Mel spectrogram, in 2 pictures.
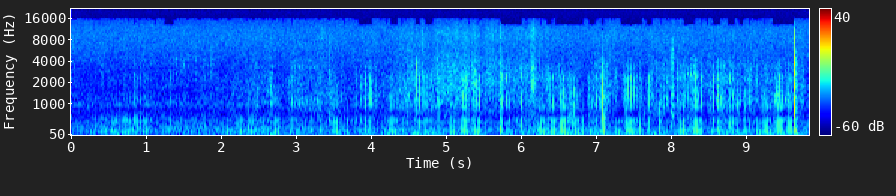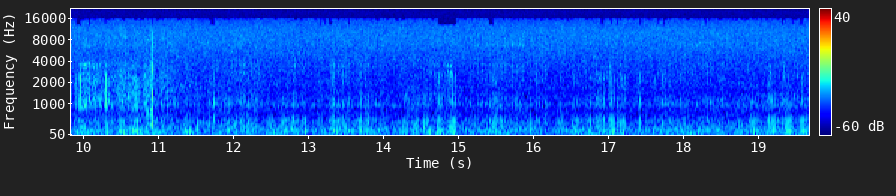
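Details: Content domestic cat lying in a gym belt purrs loudly and close up, with a rough rumble rising and falling about every two to three seconds as it breathes in and out. A few sharp clicks are heard midway.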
